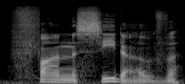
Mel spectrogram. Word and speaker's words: von Sydow: When reading about the supporting actor race, I found out the correct way to pronounce Max von Sydow's name. His last name should be pronounced von Sydow.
